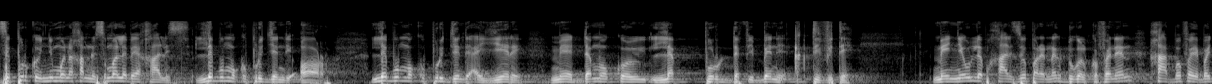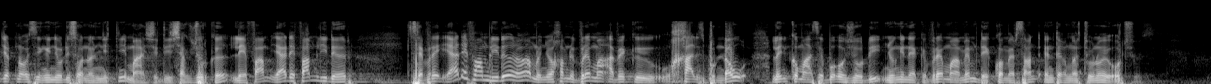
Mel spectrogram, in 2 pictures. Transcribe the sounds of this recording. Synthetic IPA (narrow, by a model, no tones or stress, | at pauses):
sepuɾkɔɲumːɐnɐxɐmnɛsumɐlɛbɛxaːlislɛbumɐkːɔpuɾɟendiʔɔːr | lɛbumɐkːɔpuɾd͡ʒendiɐ̰jɛɾemɛdɐmɐkɔlɛb̚pːuɾdɛfibɛniʔaktivite | mɛːɲɛwlɛbxaːlis̬bɐpɐɾɛnɐk̚duɡɐlkɔfɛnɛnxaːt̚bɐfɐjɛbɐd͡ʒɔt̚nɐɔsiŋɡɐɲɔwdisɔnɐlɲit̚ɲima̰ːʃidiʃɐkʒuɾkəlɛfaːmjaːdɛfamlidəːr | sɛvɾɛjʔaːdɛfaːmlidəːɾaɐmlɐɲɔxɐmnɐvɾɛmãʔɐvɛkxaːlisbundɐwlɐɲkɔmasɛbɐoʒɔrdwiɲuŋɡinɛkːəvɾɛmãmɛmdɛkɔmɛɾsãntɛ̰ntɛrnasɔnojɛʔo̰tʃo̰ːs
